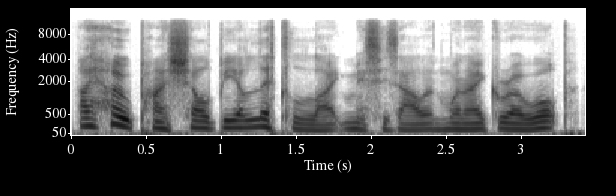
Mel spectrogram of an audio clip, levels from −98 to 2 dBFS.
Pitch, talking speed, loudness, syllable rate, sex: 140 Hz, 245 wpm, -18 LUFS, 4.8 syllables/s, male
